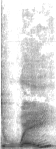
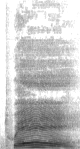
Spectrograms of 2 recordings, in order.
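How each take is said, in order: First: Consonant and vowel separate, ending in a swinging glide. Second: Brief consonant blends in; the vowel stays steady. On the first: The speaker calls it wrong. "the sound of the consonant and the vowel separates" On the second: The speaker calls it right. "the consonant sound needs to be almost just an inkling of a sound"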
